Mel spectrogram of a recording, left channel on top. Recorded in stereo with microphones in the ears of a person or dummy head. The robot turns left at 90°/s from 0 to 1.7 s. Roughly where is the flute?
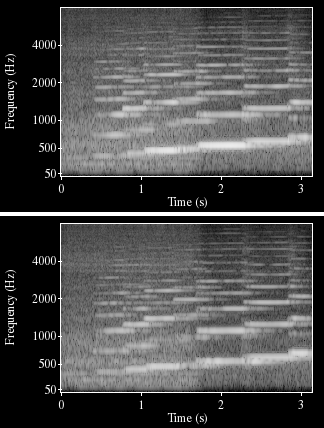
Behind left.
